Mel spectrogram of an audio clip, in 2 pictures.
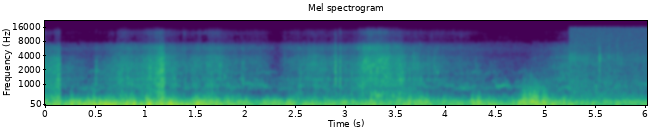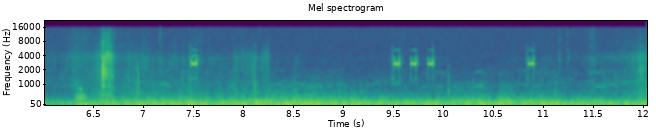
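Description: Wind buffeting the microphone as a steady low rumble, with a few short high-pitched beeps a little past the middle.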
